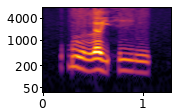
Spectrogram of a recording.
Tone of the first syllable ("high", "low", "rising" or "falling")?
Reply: low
